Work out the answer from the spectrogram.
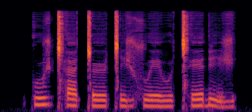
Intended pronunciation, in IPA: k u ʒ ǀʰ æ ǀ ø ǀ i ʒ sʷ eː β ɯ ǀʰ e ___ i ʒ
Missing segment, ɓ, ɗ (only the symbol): ɗ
